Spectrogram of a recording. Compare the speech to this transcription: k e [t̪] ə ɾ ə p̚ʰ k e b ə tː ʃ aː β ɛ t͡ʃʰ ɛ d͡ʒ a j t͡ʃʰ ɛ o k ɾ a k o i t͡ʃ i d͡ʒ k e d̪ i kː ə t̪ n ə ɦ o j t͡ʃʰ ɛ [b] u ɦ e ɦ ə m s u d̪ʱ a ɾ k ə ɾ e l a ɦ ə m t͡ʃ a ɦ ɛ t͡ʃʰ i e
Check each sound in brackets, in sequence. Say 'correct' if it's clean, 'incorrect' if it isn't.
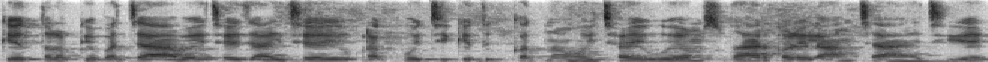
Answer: correct, incorrect

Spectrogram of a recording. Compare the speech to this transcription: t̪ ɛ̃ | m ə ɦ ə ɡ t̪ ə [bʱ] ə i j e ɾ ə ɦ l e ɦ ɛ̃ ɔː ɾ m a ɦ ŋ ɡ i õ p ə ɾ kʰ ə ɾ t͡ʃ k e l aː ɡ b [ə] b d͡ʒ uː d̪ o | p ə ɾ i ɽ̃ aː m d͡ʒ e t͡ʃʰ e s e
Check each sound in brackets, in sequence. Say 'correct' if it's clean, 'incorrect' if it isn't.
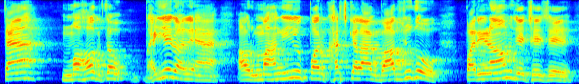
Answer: correct, incorrect

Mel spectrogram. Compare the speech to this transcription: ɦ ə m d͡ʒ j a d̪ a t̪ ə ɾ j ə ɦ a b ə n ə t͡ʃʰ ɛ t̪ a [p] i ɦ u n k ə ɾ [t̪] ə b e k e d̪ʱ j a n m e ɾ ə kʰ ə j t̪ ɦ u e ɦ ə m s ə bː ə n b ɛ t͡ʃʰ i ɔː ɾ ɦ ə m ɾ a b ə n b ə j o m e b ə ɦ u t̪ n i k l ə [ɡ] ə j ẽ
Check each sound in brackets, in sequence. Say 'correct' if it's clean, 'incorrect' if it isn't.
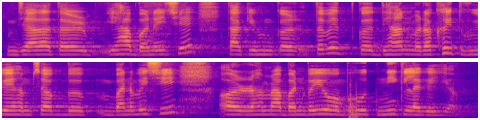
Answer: incorrect, correct, correct

